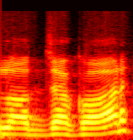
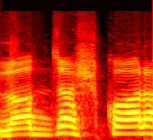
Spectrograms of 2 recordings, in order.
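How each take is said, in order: First: লজ্জাকর with no s before কর; correct form shown. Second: লজ্জাস্কর with an s before কর; wrong form shown. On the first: Teacher giving the correct answer, লজ্জাকর without any s. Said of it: "সেটা কি হবে?". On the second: Teacher citing the mistaken form, লজ্জাস্কর with an added s. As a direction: put the extra s into লজ্জাস্কর. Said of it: "লজ্জাস্কর হয় না". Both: Shown as a demonstration.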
